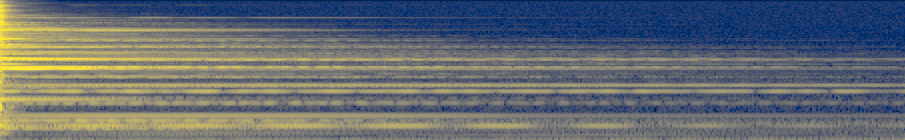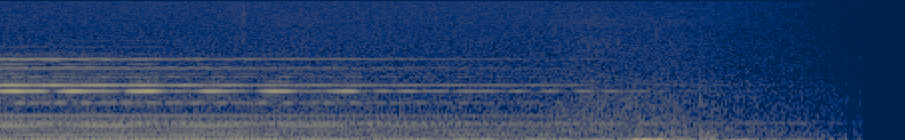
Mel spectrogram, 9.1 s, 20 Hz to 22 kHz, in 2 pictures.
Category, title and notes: Music > Solo instrument
Cymbal hit with knife-004
Crash, Custom, Cymbal, Cymbals, Drum, Drums, FX, GONG, Hat, Kit, Metal, Oneshot, Paiste, Perc, Percussion, Ride, Sabian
